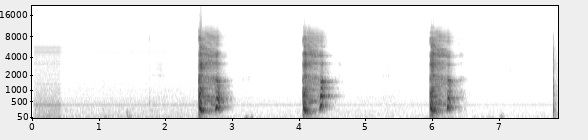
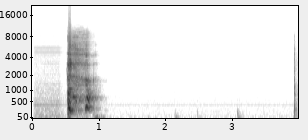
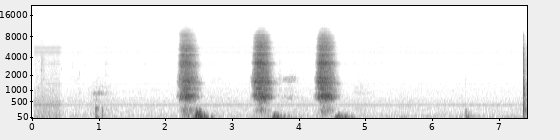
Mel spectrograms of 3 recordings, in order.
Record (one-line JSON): {"three_cough_length": "7.9 s", "three_cough_amplitude": 26028, "three_cough_signal_mean_std_ratio": 0.25, "cough_length": "4.0 s", "cough_amplitude": 26028, "cough_signal_mean_std_ratio": 0.21, "exhalation_length": "7.4 s", "exhalation_amplitude": 17847, "exhalation_signal_mean_std_ratio": 0.33, "survey_phase": "beta (2021-08-13 to 2022-03-07)", "age": "65+", "gender": "Female", "wearing_mask": "No", "symptom_none": true, "smoker_status": "Never smoked", "respiratory_condition_asthma": false, "respiratory_condition_other": false, "recruitment_source": "REACT", "submission_delay": "3 days", "covid_test_result": "Negative", "covid_test_method": "RT-qPCR"}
